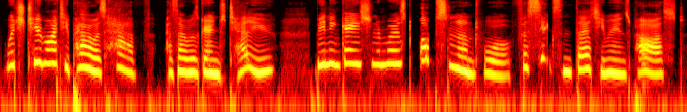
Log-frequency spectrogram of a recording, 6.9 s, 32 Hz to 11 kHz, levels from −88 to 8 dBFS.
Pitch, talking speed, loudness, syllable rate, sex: 305 Hz, 220 wpm, -17 LUFS, 5.5 syllables/s, female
